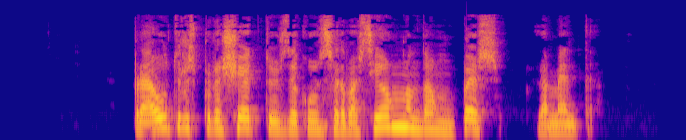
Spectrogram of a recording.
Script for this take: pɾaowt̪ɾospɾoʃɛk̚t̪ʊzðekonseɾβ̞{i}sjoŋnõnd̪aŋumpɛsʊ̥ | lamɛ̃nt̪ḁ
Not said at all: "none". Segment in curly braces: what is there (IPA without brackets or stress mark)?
a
